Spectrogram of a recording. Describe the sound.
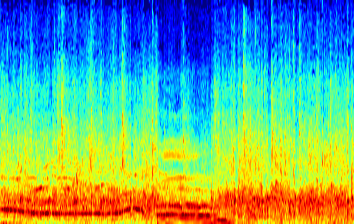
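Steady, dense audience applause for three guests of a comedy show, filling the whole stretch at a loud, even level, with a few brief tonal whoops or voices rising through the clapping midway.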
